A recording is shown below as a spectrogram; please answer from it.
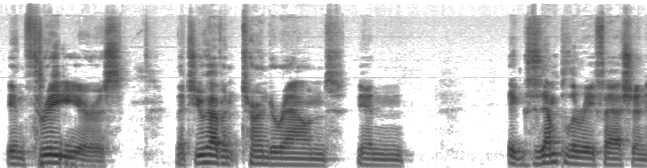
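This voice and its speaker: A man chatting casually as he interviews a fellow cast member. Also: mid-range voice. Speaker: podcast cast member asking a colleague questions.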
